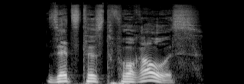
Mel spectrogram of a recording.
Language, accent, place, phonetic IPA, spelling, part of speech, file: German, Germany, Berlin, [ˌzɛt͡stəst foˈʁaʊ̯s], setztest voraus, verb, De-setztest voraus.ogg
- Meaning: inflection of voraussetzen: 1. second-person singular preterite 2. second-person singular subjunctive II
